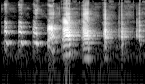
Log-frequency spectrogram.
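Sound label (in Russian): звук смеха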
